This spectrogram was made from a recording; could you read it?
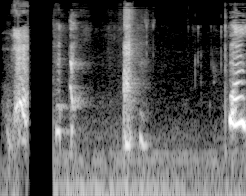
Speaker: oh cute baby sneeze oh bless you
